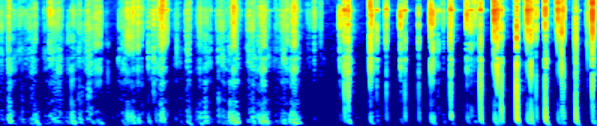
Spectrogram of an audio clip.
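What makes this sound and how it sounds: Long nail tips scratch across the thick base of an amber glass supplement pill bottle, catching its ridged rim with a soft, bright rasping for the first two seconds. They then switch to quick, crisp taps on the brown glass bottom, each click dying away instantly in a fast, quiet, dry run.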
